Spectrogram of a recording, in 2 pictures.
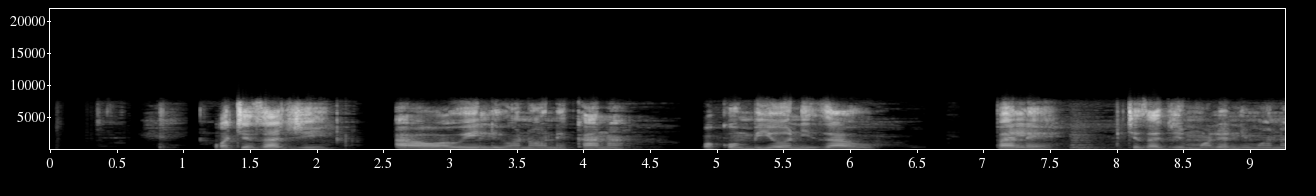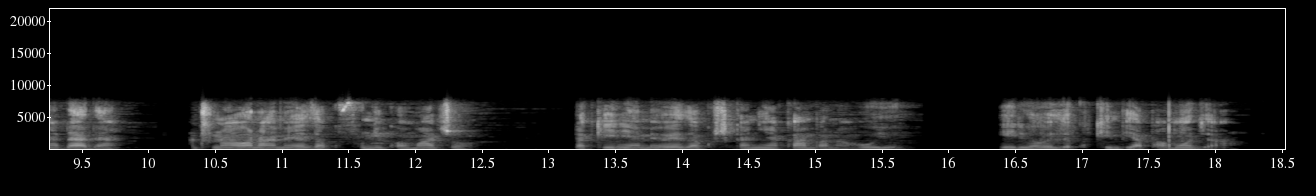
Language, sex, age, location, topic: Swahili, male, 18-24, Kisumu, education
